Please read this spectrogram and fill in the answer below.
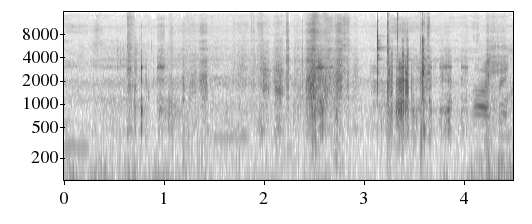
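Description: Footsteps scraping on a rocky, gravelly trail, with scattered clicks of shoes on stone. The loudest steps come about two and a half and three and a half seconds in.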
